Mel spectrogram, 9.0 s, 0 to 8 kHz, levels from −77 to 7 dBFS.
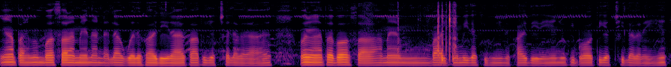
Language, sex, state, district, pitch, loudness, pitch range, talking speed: Hindi, male, Chhattisgarh, Korba, 100 Hz, -27 LUFS, 100-105 Hz, 255 wpm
